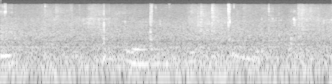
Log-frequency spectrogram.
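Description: A person's soft, brief murmured hums, low and gliding in pitch, over a steady low background hum, with a few faint small clicks.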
